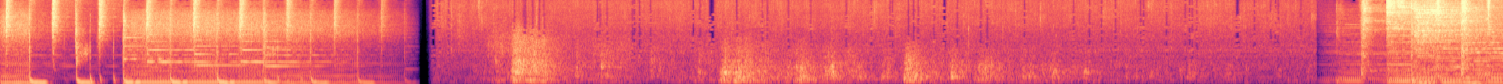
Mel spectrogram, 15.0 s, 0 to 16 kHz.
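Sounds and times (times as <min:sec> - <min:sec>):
steady rain: 0:04.2 - 0:13.2
thunder rumbling: 0:04.4 - 0:13.2.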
